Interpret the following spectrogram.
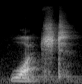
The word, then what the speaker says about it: watched: We have to try and make the ED sound plus T in all 1 syllable. It's not easy. Watched.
